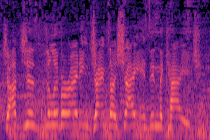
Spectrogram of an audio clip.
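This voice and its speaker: A man giving excitable live play-by-play commentary on a cage fight, often shouting. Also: very high-pitched, normal speed. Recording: loud crowd and music behind.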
